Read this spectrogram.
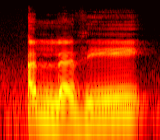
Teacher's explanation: ذال کے بعد کیا مدہ ہے، اس کو ہم نے 1 سیکنڈ جو ہے وہ کھینچنا ہے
